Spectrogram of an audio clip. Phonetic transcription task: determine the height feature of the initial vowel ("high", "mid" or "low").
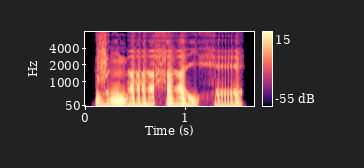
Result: mid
